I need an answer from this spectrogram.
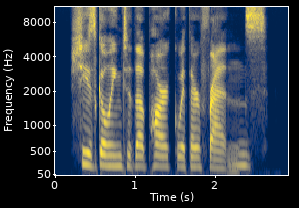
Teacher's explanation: Going to becomes gonna in casual conversation. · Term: common reduction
